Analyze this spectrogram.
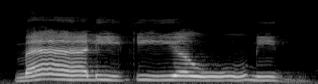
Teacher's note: میم کے اوپر کھڑا زبر ہے، اس کو تھوڑا سا کھینچ کے پڑھیے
